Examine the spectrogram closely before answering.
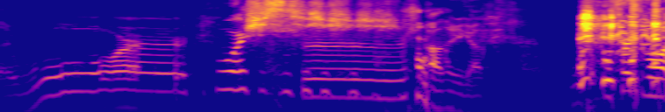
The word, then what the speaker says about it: Worcestershire: Yo, you guys know how to say Worcestershire sauce? How do you say that sauce? I thought it was Worcestershire sauce. It's Worcestershire sauce?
